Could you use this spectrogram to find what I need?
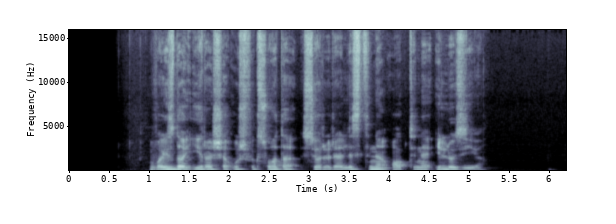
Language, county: Lithuanian, Vilnius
